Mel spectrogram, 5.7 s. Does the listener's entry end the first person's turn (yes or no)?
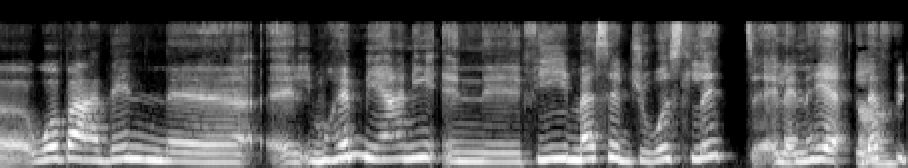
no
